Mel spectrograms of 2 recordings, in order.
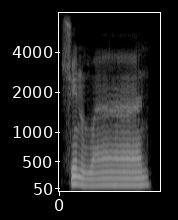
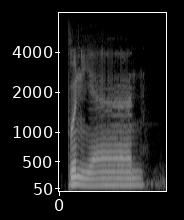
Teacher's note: kita tidak ada melebur tidak ada dengungan Jadi ini dibaca jelas selayaknya izhar biasa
